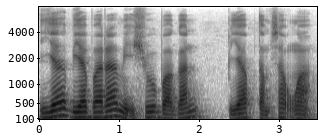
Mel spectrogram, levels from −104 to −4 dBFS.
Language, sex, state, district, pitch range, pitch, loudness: Garo, male, Meghalaya, West Garo Hills, 110-140 Hz, 125 Hz, -17 LUFS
